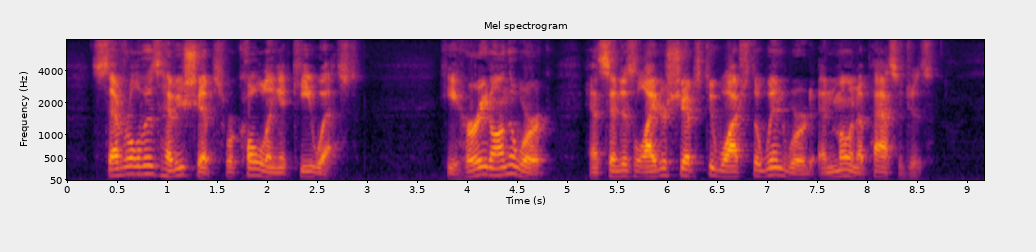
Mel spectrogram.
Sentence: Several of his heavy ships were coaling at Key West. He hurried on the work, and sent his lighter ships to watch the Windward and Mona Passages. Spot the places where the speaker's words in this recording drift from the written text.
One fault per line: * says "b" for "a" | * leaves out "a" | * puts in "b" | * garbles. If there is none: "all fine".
all fine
